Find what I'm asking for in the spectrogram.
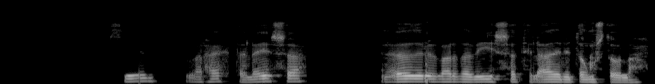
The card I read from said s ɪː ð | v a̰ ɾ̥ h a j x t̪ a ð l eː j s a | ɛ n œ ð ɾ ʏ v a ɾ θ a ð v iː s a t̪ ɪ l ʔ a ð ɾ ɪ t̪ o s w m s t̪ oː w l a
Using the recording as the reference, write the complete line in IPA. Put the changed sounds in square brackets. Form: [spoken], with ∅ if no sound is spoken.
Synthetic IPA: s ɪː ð | v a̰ ɾ̥ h a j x t̪ a ð l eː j s a | ɛ n œ ð ɾ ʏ v a ɾ [ð] a ð v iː s a [t̪ʰ] ɪ l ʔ a ð ɾ ɪ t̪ o [∅] w m s t̪ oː w l a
